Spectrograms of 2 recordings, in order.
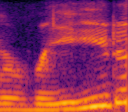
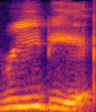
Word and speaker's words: Wrede: And I want to address right at the top that since my childhood, I have been pronouncing her last name Reed, and I listened to the audiobook of this, and they definitely said Reedy every time they said her name, and now I feel lied to by my child brain. – Yeah, it's spelled W-R-E-D-E, which definitely my brain also interprets that as a silent E. – But yeah. – It's not. It's a loud E.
